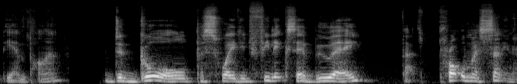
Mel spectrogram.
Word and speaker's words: Félix Éboué: De Gaulle persuaded Félix Éboué, that's almost certainly how it's pronounced, who was the governor of Chad, to switch his support to General de Gaulle from the Vichy France.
